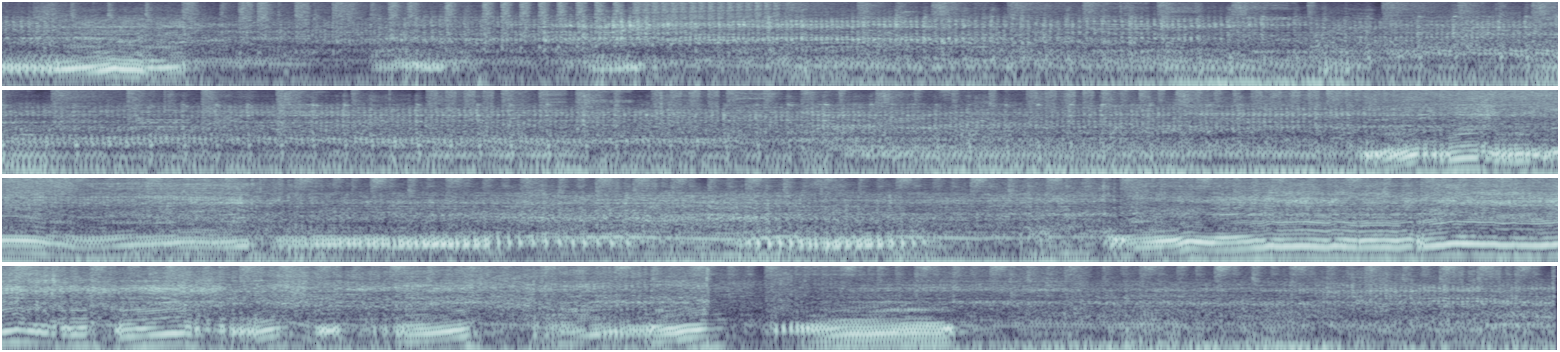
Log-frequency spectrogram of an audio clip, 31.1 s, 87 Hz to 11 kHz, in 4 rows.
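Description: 2013 KTM 125 SX's single-cylinder two-stroke engine being ridden. It runs fairly steadily for the first half, then revs up and down repeatedly through the second half.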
